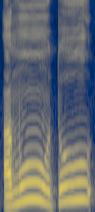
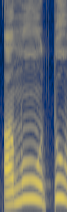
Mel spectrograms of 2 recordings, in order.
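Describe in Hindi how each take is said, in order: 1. अंतिम स्वर खींचकर लंबा किया गया है। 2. अंतिम स्वर छोटा और तेज़ है। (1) "इस तरह नहीं पढ़ेंगे" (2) "इसको हम जल्दी पढ़ेंगे"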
